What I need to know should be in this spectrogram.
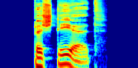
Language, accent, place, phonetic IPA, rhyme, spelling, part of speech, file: German, Germany, Berlin, [bəˈʃteːət], -eːət, bestehet, verb, De-bestehet.ogg
- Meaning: second-person plural subjunctive I of bestehen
